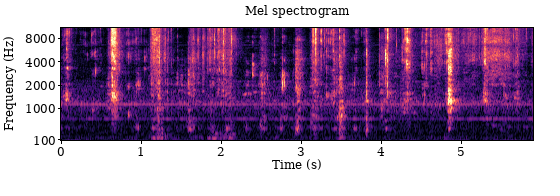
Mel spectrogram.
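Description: A person chewing KFC fries and fried food up close, with irregular wet mouth clicks and small crunches, over a faint steady hum.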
